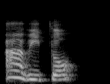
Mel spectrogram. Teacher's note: En el caso de hábito, la mayor fuerza de voz está en la antepenúltima sílaba.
